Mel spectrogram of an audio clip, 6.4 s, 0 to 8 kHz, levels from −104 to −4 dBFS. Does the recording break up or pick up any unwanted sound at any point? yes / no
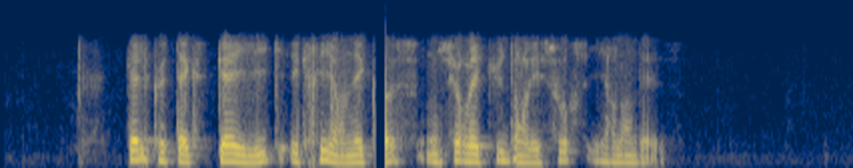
yes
